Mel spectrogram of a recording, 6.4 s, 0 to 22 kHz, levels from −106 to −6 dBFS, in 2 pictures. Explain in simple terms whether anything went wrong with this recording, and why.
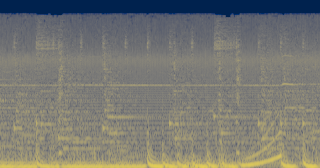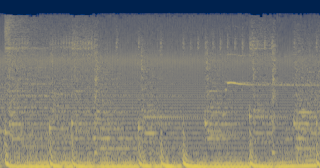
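A steady, raspy buzz runs under the whole recording, fairly loud. This is mains buzz: electrical interference from the 60 Hz power supply leaking into the audio.

At 0.95 s there is a tiny tick. That is a block of digital silence, a gap of about 1.3 ms where the sound drops out, likely because the program didn't deliver audio in time.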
